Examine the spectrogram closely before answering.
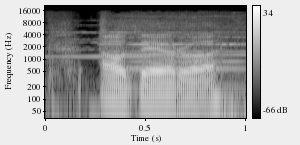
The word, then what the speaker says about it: Aotearoa: Aotearoa.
